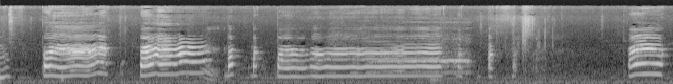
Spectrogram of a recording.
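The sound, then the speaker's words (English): A person imitates chicken clucking and chickens answer: loud clucking and drawn-out squawking calls come in several bursts, including one long sustained call in the middle, with short sharp clucks between and quiet gaps. “Wait, let me speak chicken real quick.”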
